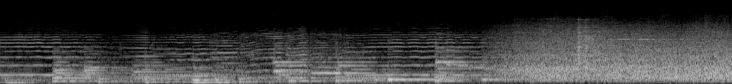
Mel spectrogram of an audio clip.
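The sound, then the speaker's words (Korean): On September 8, the first train in 17 years pulls into the reopened WTC Cortlandt station of the New York subway, its drawn-out metallic whine and screech giving way to a loud, steady rushing roar as the cars arrive. No one speaks. “9.11 테러 17주년을 며칠 앞둔 지난 9월 8일 WTC 코틀랜드 역으로 첫 번째 열차가 들어옵니다.”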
